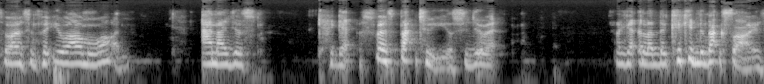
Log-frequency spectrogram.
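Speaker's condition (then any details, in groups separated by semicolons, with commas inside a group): Down syndrome; adult woman, 25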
